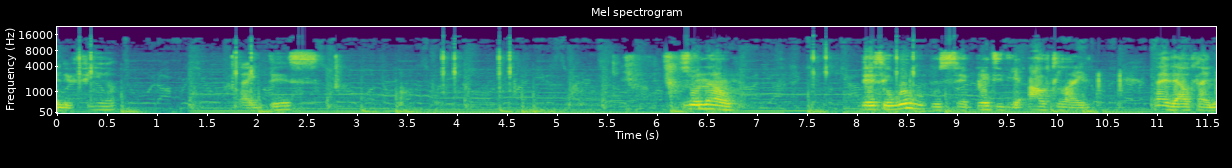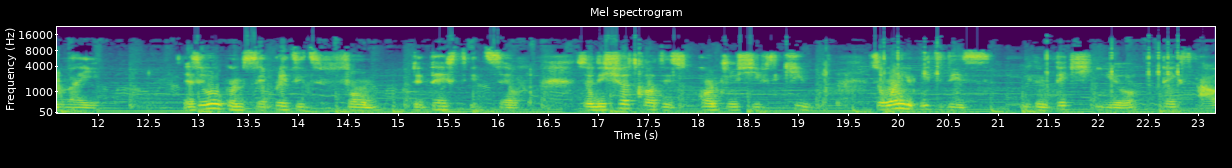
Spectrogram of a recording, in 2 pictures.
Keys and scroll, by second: 1.3 z, 1.9 ctrl+shift+space, 2.3 F12, 4.9 shift+F2, 18.5 ctrl+shift+q, 19.9 z, 20.4 ctrl+space, 23.0 ctrl+a.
